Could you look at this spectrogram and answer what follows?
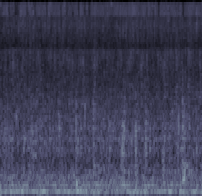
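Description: Adobo simmering in a pot as its liquid cooks down, a close, continuous bubbling boil with small irregular pops and gurgles, no voices.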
